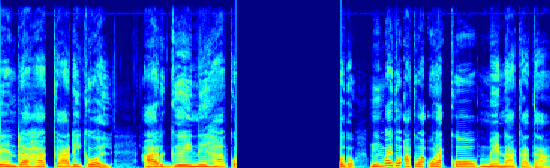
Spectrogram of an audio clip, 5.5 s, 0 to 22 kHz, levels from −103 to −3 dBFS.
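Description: At 2.36 s the player likely ran short of buffered data or had its output thread blocked, causing a playback stall. The speech cuts off in mid-flow and silence holds for about 1.05 s, until output resumes at 3.41 s.

From 3.41 s to 4.45 s the player works off the backlog the stall built up, dropping short slices and cross-fading across the joins. This time-compressed catch-up runs at 2x speed, so the speech sounds hurried yet keeps its normal pitch.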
